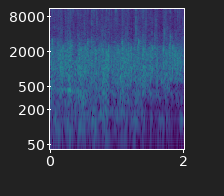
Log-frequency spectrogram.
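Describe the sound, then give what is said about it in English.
A crowd at a political campaign speech applauds after the candidate mentions being endorsed by President Donald Trump, a dense wash of many hands clapping at an even, fairly loud level that holds for about two seconds without any voices. “You can wait for that applause.”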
